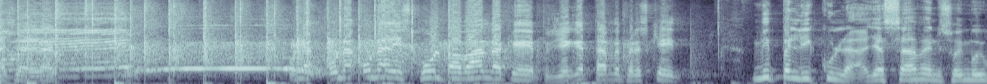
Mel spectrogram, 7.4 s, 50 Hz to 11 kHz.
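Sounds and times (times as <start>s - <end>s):
small group clapping rhythmically: 0.0s - 5.4s
speech: 2.9s - 7.3s.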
